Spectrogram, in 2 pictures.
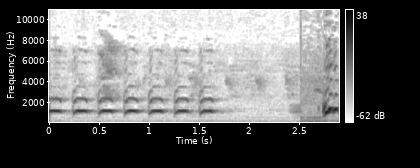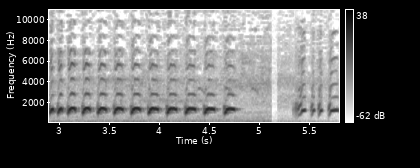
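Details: Local female zebra dove calling a male, used as a lure. Seven soft, evenly spaced coo notes are followed after a pause by a louder, faster run of about twelve clipped notes over a low background hum, then a short final burst.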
